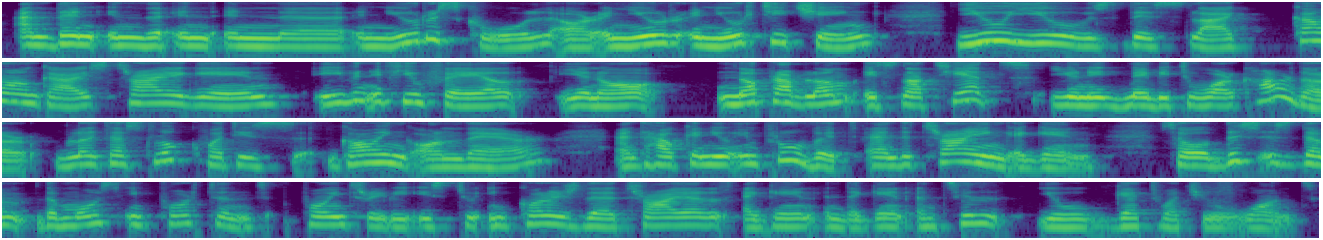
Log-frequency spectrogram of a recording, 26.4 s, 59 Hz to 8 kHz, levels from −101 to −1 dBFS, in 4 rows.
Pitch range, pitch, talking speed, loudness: 170-215 Hz, 185 Hz, 190 wpm, -28 LUFS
